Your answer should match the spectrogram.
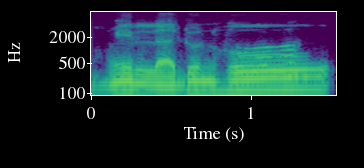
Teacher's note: Min ladunhu di sini, menurut Ibnu Katsir dalam tafsirnya itu ada hu di situ tetap dibaca panjang.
